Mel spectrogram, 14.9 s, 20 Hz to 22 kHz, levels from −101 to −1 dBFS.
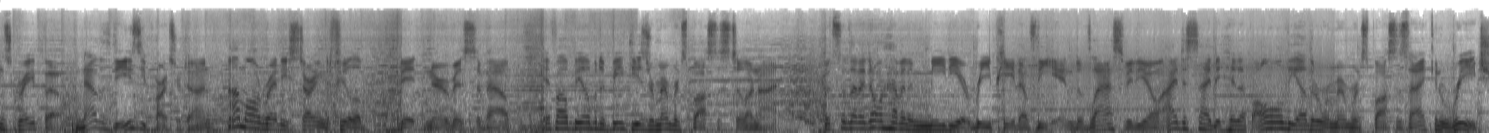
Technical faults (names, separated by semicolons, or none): gain pumping; mains buzz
